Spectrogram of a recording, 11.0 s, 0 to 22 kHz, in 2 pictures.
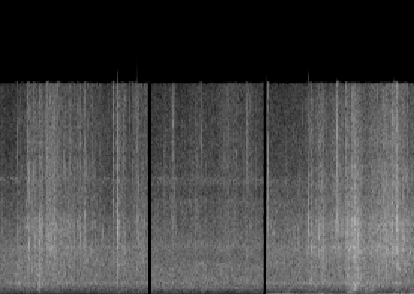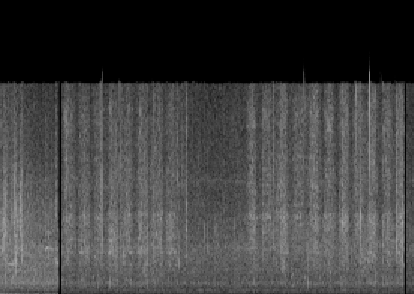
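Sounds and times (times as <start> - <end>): wind rumbling on microphone: 3.5 - 6.3
water splash: 3.6 - 6.3.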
